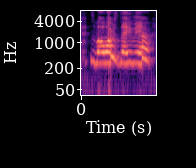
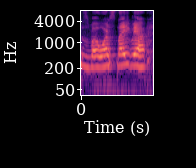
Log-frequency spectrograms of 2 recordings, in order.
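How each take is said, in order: First: "worst" hit hard and loud; louder, stress on worst. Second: Said in the usual way. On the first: Acted. Vlogger overplaying her dread, "worst" much louder. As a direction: punch "worst" in "It's my worst nightmare". Repeats phrase, second time bigger.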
